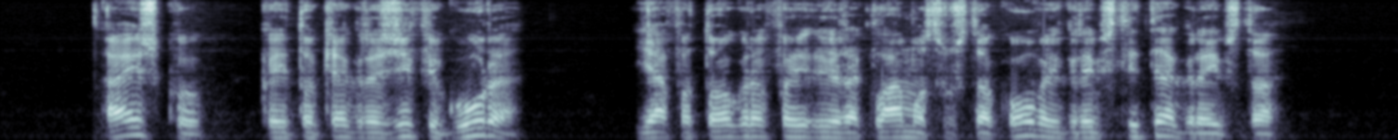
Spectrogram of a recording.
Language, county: Lithuanian, Klaipėda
